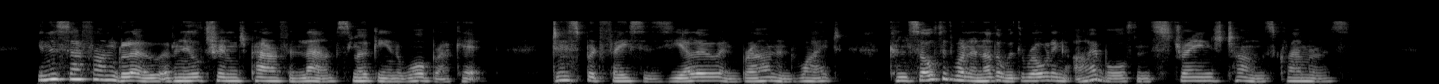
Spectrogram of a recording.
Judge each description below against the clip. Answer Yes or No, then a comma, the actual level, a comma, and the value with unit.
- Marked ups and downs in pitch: No, average, 3.0 semitones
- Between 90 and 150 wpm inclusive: Yes, slow, 135 wpm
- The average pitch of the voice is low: No, medium, 155 Hz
